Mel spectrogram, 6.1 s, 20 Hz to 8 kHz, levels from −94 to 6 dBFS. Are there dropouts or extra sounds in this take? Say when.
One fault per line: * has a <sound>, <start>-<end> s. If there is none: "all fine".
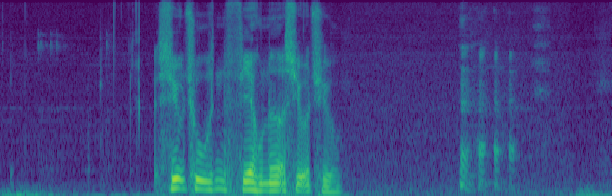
* has a laugh, 4.6-5.5 s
